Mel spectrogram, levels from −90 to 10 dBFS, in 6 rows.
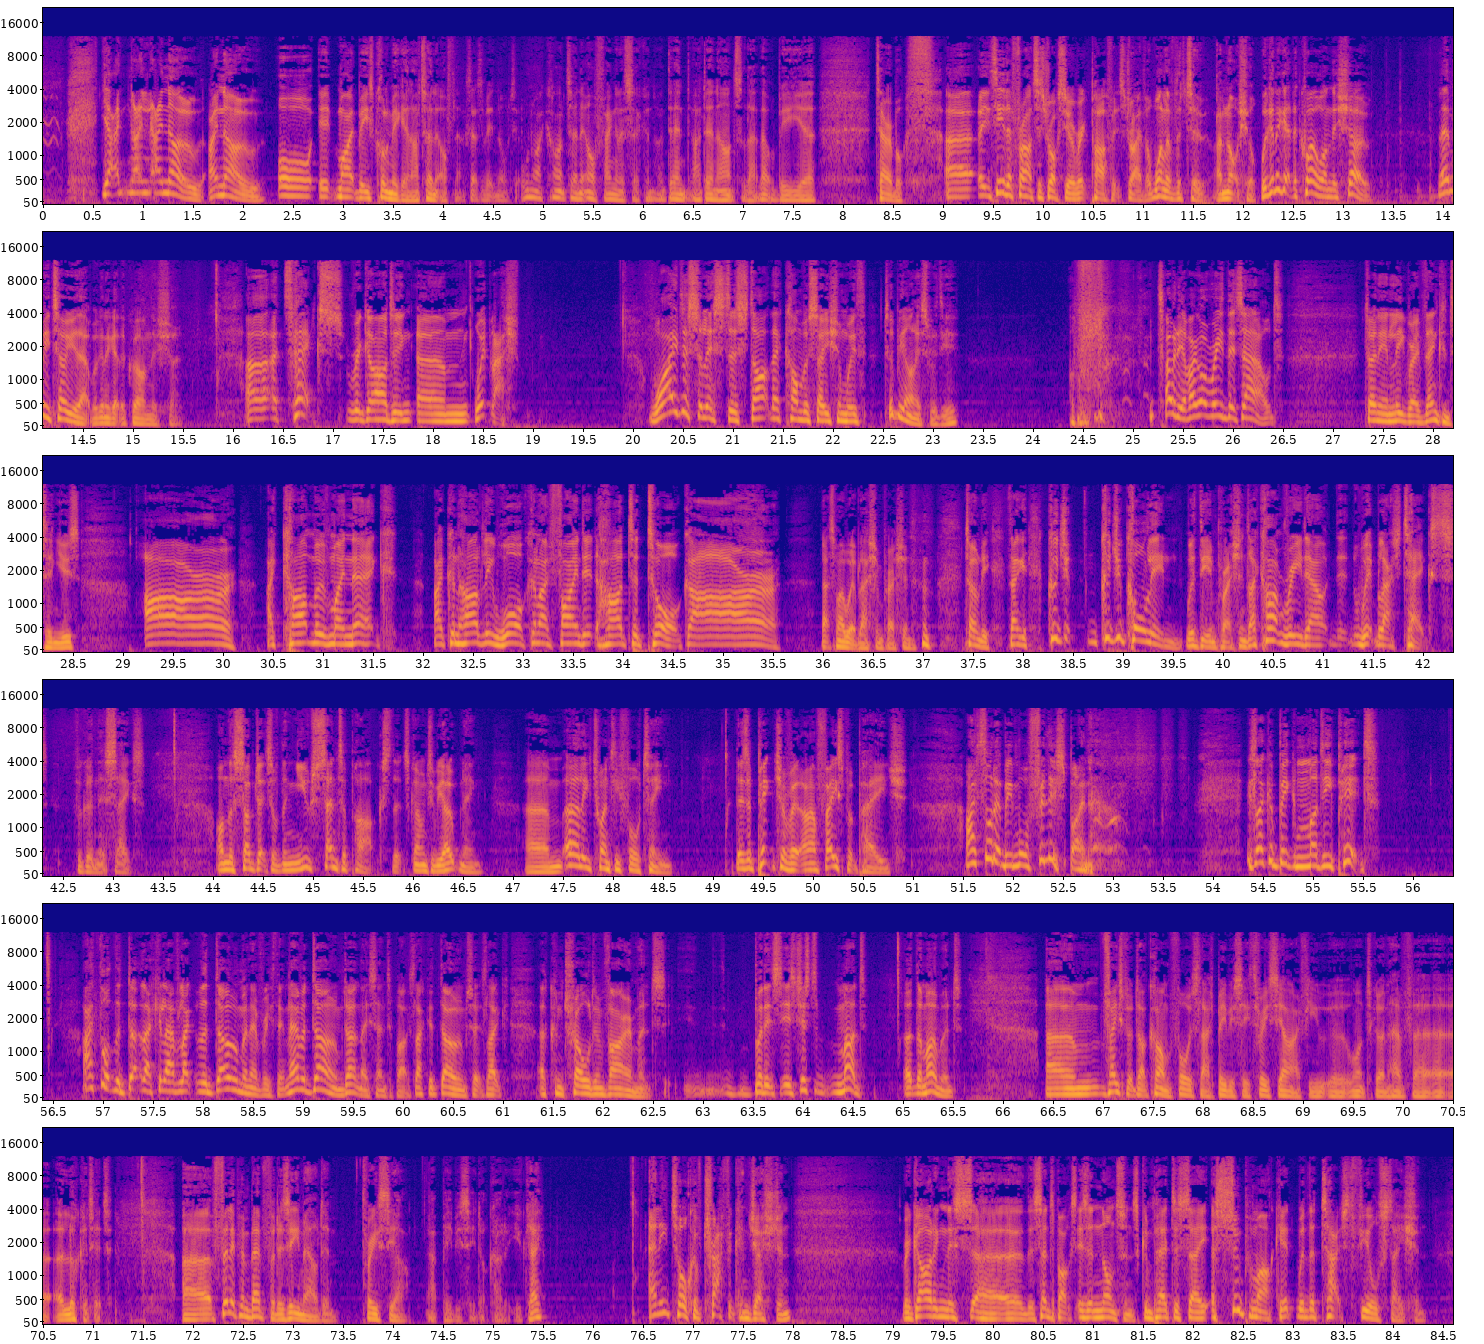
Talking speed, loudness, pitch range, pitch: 205 wpm, -15 LUFS, 105-175 Hz, 140 Hz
